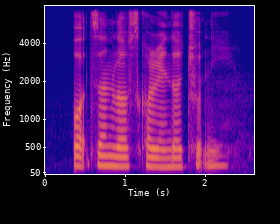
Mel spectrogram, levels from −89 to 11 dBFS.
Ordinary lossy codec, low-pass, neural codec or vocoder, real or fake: none; 7.2 kHz; none; real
